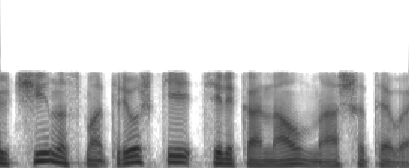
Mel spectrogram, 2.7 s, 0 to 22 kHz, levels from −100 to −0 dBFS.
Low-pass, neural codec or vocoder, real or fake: 3.6 kHz; codec, 16 kHz, 2 kbps, FunCodec, trained on Chinese and English, 25 frames a second; fake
